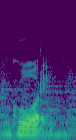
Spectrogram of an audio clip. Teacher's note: turns out it's on the second syllable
